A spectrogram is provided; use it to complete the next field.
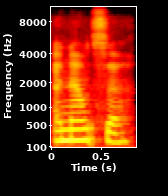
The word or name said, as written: announcer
